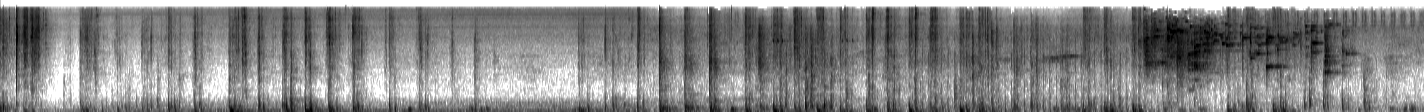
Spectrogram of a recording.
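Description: Footsteps thud quickly and steadily on a hard floor and paving.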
